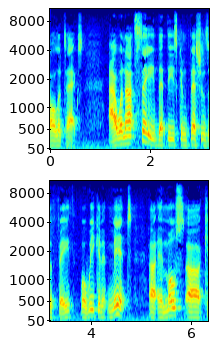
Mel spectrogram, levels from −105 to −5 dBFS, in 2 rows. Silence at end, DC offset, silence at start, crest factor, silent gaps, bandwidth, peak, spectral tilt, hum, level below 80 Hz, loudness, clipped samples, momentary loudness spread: 0 s; under 0.1%; 0 s; 20 dB; none; 10.5 kHz; -18 dBFS; -3.5 dB/octave; none; -74 dBFS; -36 LUFS; under 0.1%; 10 LU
